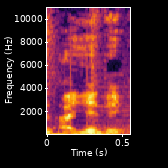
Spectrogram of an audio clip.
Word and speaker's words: Ayede: And then Ayede is AYEDE.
